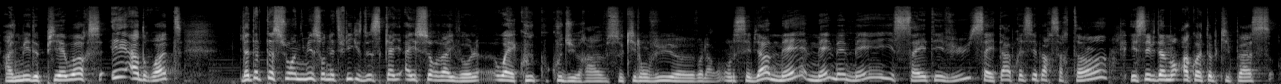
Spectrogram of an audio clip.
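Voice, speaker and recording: A young man hosting a live-streamed anime vote, casual and slangy, with bursts of excitement. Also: high voice, a little fast, soft background music. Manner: excitable, slangy, mixes English exclamations.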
